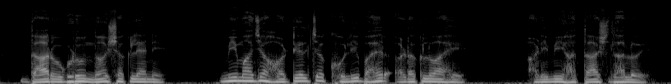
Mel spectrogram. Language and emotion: Marathi, sad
